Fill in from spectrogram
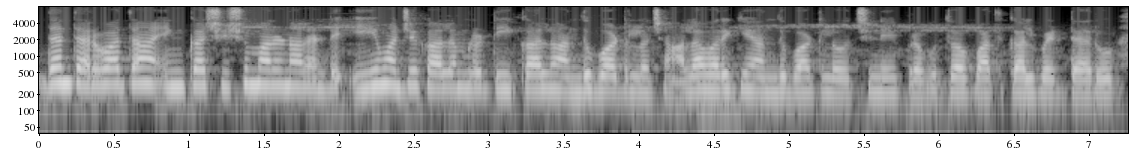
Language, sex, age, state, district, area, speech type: Telugu, female, 30-45, Telangana, Warangal, urban, spontaneous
